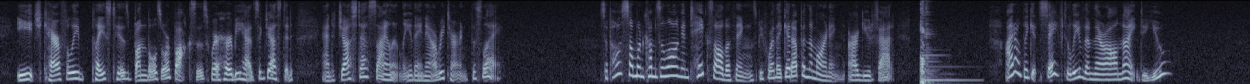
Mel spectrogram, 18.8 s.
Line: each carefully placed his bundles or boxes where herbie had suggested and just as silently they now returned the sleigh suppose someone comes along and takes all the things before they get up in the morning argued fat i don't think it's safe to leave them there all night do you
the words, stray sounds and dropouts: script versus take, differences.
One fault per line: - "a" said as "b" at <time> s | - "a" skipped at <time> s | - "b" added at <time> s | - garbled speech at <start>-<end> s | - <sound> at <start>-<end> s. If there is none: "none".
- thud at 13.8-14.8 s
